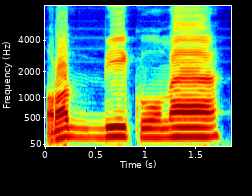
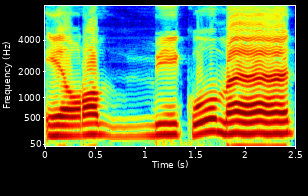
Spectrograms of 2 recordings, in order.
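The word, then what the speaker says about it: رَبِّكُمَا: Fal rabbikuma, ro-nya tebal, b-nya tipis, ma tabi'i, adanya fathah bertemu alif, pada fal ma ketemu alif.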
